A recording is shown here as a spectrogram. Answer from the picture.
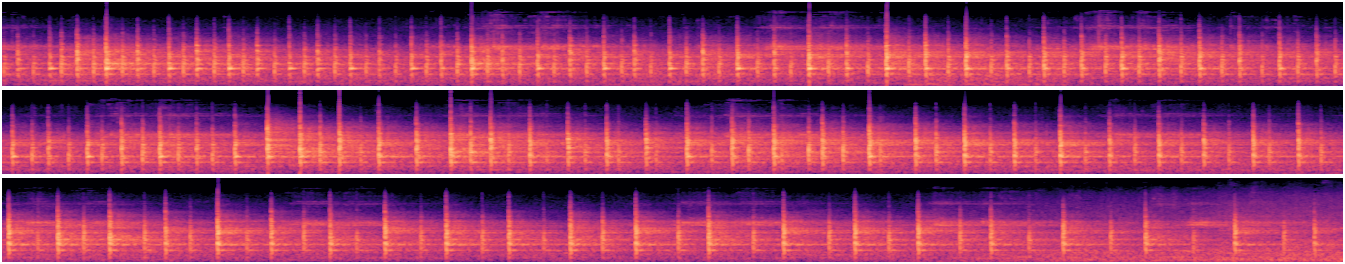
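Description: Fast, continuous rhythmic knocking on wood, struck several times a second with uneven accents, over steady ringing tones held underneath.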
